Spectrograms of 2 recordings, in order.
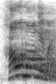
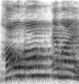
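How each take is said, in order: First: Said in the usual way. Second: Drawn out, word by word; teacher drilling the question slowly for students; slow model reading. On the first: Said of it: "normal-pace repeat". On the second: Shown as a demonstration. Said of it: "teacher models the question slowly".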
